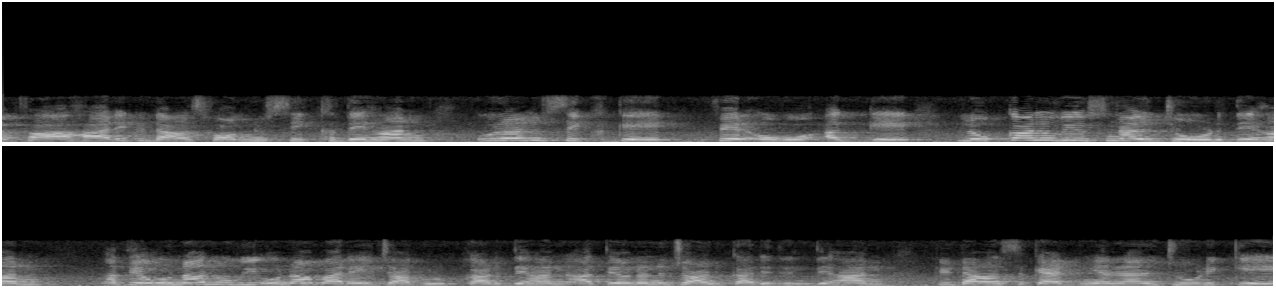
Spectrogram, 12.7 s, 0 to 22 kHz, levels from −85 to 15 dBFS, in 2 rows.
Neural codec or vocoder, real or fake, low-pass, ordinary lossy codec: vocoder, 44.1 kHz, 128 mel bands, Pupu-Vocoder; fake; 7.2 kHz; none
